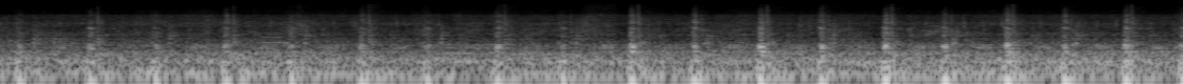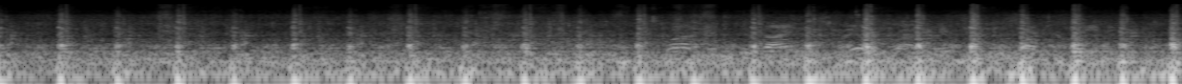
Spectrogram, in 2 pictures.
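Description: Steam hisses from an engine.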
